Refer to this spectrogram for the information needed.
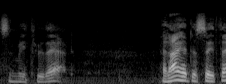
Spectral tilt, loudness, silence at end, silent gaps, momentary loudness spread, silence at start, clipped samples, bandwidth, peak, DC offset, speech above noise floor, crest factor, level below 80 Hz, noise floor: -4 dB/octave; -27 LUFS; 0 s; none; 14 LU; 0 s; under 0.1%; 11.5 kHz; -6 dBFS; under 0.1%; 28 dB; 22 dB; -62 dBFS; -55 dBFS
